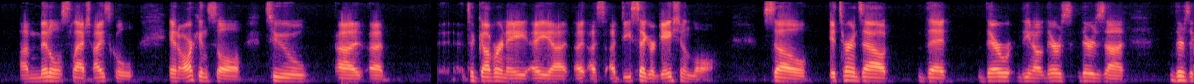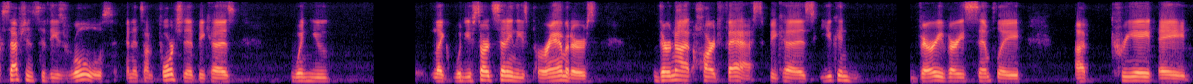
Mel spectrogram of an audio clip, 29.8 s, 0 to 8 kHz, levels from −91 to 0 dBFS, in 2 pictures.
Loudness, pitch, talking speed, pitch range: -21 LUFS, 130 Hz, 125 wpm, 115-140 Hz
